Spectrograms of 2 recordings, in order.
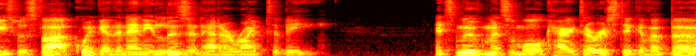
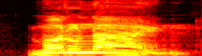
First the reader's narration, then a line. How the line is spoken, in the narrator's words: he roared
